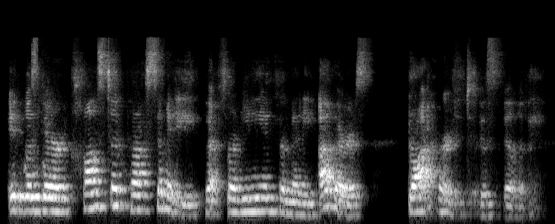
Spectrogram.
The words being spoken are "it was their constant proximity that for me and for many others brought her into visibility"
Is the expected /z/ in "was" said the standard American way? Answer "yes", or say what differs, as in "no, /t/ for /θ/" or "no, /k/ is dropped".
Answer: yes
